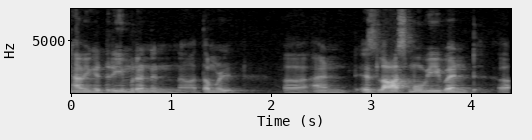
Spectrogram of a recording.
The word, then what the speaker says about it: Tamizha: that's not Tamizha, that's Tamila. Tamila. It is nothing like hip hop and Because from we Tamil are Nadu. Hindi speaking also, Yeah. we can mistake in pronunciation.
